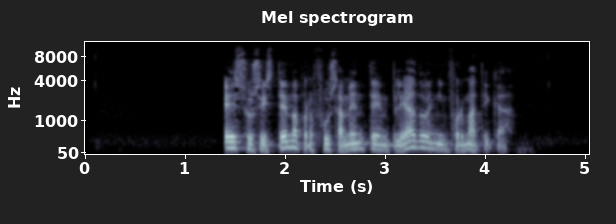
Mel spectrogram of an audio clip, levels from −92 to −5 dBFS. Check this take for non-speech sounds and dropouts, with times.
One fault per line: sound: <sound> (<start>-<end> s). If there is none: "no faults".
no faults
